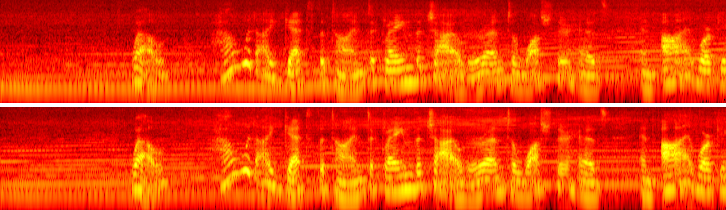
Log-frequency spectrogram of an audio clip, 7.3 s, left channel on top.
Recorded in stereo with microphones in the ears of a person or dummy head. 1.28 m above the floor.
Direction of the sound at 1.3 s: 80° right.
